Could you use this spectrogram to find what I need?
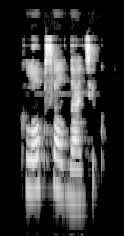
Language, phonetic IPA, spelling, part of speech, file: Russian, [sɐɫˈdatʲɪk], солдатик, noun, LL-Q7737 (rus)-солдатик.wav
- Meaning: diminutive of солда́т (soldát) (small) soldier; toy soldier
